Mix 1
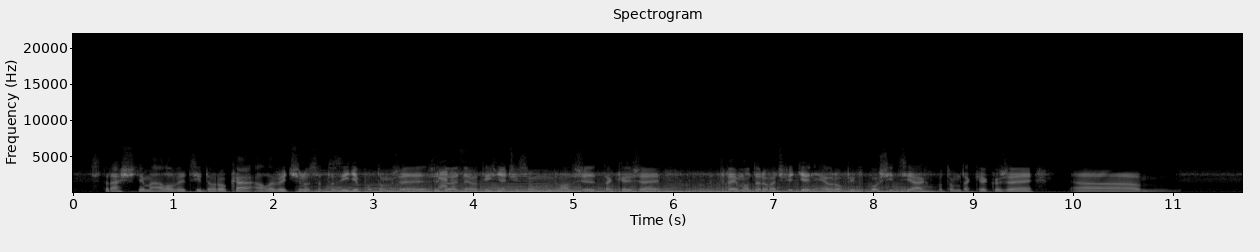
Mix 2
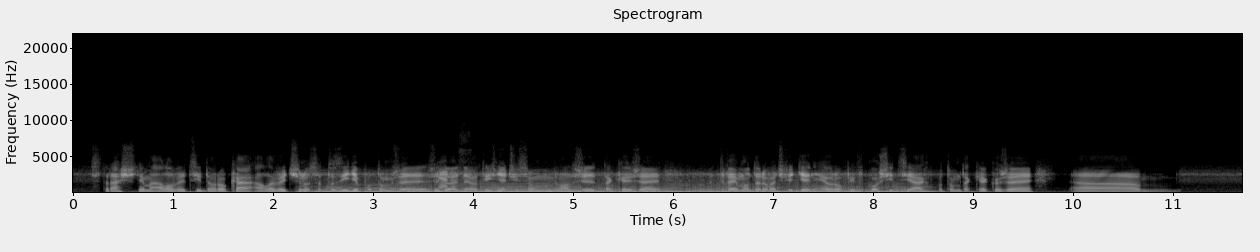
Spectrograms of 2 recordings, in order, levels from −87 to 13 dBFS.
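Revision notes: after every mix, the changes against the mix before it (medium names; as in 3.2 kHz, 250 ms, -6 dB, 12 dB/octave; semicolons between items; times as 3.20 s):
speech +11.5 dB; background +9.5 dB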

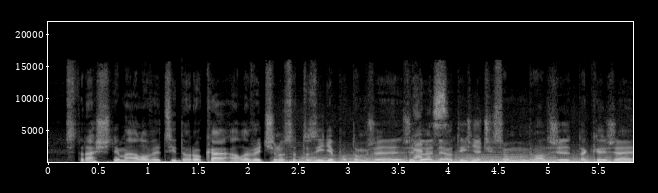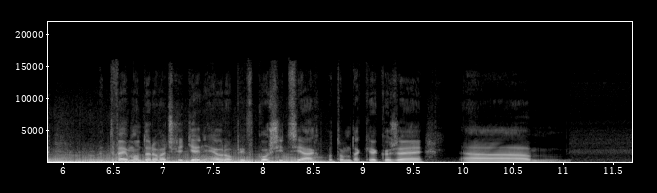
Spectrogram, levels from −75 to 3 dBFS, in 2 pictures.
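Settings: master: remove four-pole ladder low-pass 2.6 kHz, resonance 90%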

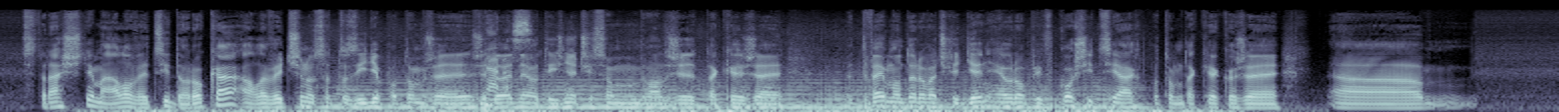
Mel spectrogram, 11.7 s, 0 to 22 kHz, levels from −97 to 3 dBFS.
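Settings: speech +3.0 dB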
